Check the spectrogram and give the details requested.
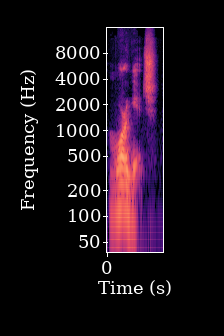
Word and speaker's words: mortgage: a the long a mortgage so this is important mortgage but this t is not important okay mortgage mortgage never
